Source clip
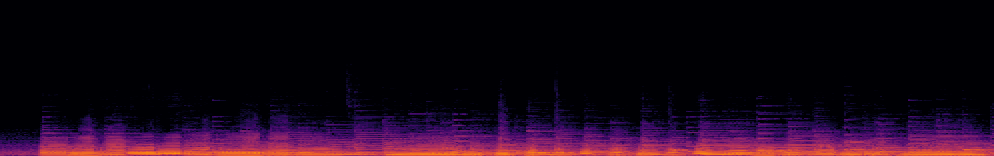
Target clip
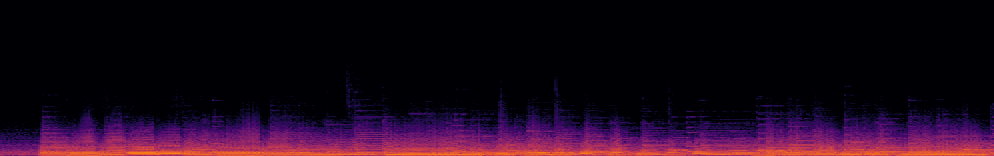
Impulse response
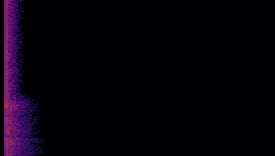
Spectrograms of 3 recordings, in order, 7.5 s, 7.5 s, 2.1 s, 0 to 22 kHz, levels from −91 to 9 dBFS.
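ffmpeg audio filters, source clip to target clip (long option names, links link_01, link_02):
-filter_complex "[0:a]asplit=2[link_01][link_02];[link_02]alimiter=limit=-16.5dB:level=0:latency=1:release=23,volume=0dB[link_03];[link_01][link_03]amix=inputs=2:normalize=0,asettb=1/sr,asplit=3[link_04][link_05][link_06];[link_04]atrim=end=4.654[link_07];[link_05]atrim=start=4.65:end=5.75,asetpts=PTS-STARTPTS,afade=type=in:duration=0.004:curve=qsin,afade=type=out:start_time=1.096:duration=0.004:curve=qsin,acompressor=threshold=-20dB:ratio=6[link_08];[link_06]atrim=start=5.746[link_09];[link_07][link_08]acrossfade=duration=0.004:curve1=hsin:curve2=qsin[link_10];[link_10][link_09]acrossfade=duration=0.004:curve1=qsin:curve2=hsin,asoftclip=type=tanh:threshold=-16.5dB,volume=-2dB"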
